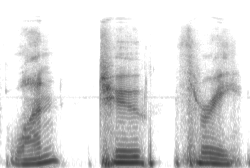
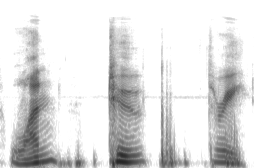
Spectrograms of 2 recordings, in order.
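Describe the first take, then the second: First: It is played through halved amplifier power. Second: It is played through doubled amplifier power. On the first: "I'm going to take away half of my power" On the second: "it's going to double my output, double my power"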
